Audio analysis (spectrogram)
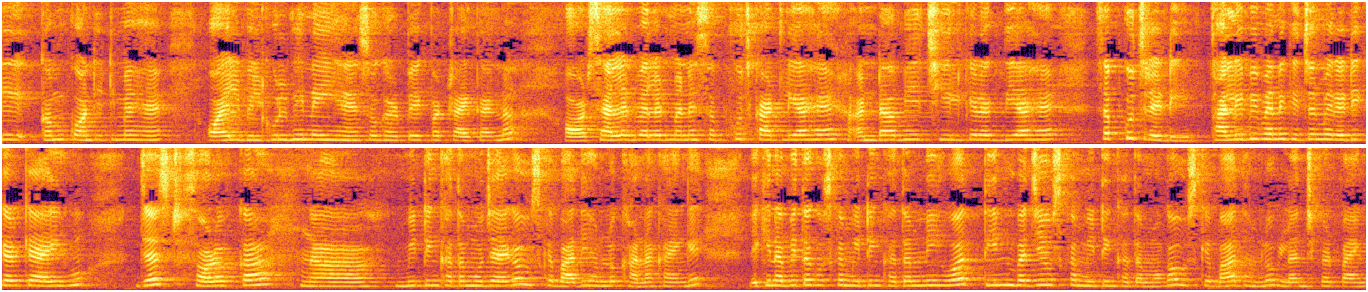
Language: Hindi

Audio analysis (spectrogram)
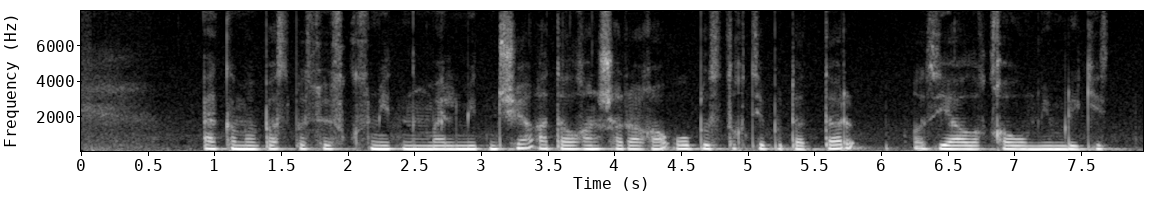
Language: Kazakh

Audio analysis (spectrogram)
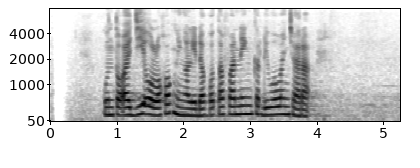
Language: Sundanese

